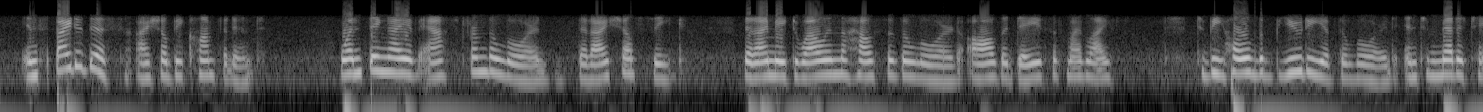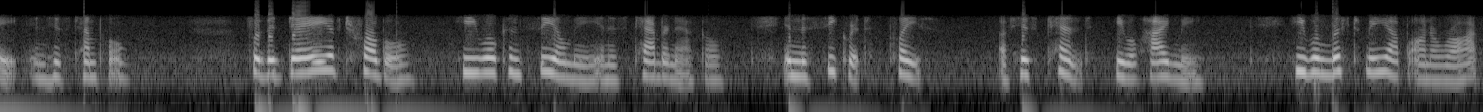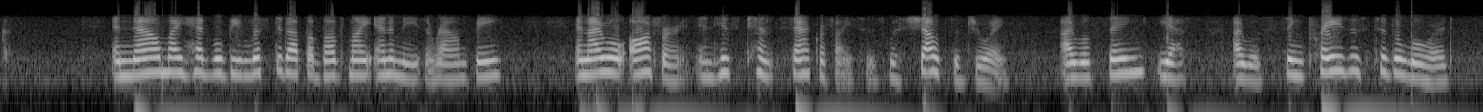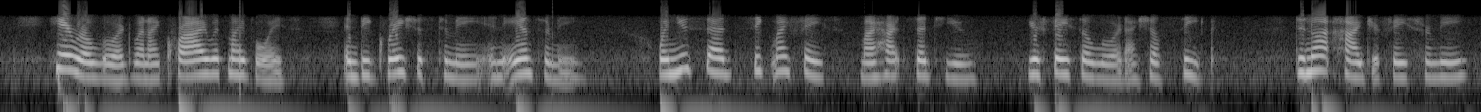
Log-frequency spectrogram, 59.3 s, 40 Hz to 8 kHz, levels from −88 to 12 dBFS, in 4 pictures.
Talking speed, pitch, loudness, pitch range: 160 wpm, 230 Hz, -25 LUFS, 205-250 Hz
